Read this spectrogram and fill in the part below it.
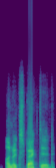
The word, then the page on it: Unexpected: American English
